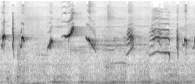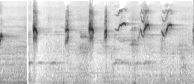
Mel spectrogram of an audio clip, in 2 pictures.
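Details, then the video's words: Long-tailed shrike tutor song to make a stuck bird sing quickly, recorded at home in a noisy neighbourhood: a varied medley of rising whistles, hooked squeaks and short buzzy notes, becoming sharper and cleaner in the second half. "MASTERAN ANTI GAGAL SUARA JERNIH CENDET MACET BIAR CEPAT BUNYI"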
